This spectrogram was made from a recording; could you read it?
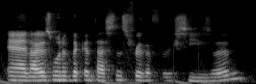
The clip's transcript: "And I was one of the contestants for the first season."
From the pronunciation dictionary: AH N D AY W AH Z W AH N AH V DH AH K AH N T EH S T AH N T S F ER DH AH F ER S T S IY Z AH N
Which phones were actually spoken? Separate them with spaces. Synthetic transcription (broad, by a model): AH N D AY W AH Z W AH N AH V DH AH K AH N T EH S T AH N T S F ER DH AH F ER S T S IY Z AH N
